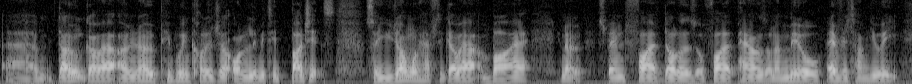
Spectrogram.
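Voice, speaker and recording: Hoarse young man with a cold. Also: lowish voice, steady tone, fairly quick, hardly any pauses, darkish tone. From England. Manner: chatty, rambling, reads questions aloud. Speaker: fitness vlogger. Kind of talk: casual Q&A vlog.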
